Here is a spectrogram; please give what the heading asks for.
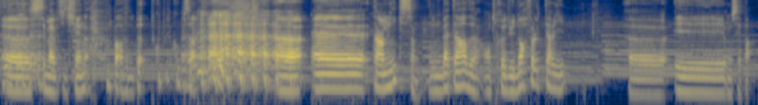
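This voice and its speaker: Informal man, medium-pitched. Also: lively intonation, slow, darkish tone, faint music behind. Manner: slangy, informal, swearing. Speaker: guest, horror film content creator. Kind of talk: casual chat.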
